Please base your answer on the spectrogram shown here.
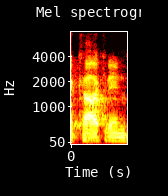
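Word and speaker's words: Kähkönen: Capo Kakkonen, is that how you say it? Oh yeah, Kakkonen from Minnesota, which blows my mind on that one.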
